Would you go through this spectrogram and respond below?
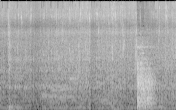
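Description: Prawns and potatoes fry in a pan for a prawn chilli fry, giving a steady close sizzle that flares into a louder hiss near the end, with no talking.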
